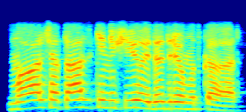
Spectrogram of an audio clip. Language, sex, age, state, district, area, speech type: Kashmiri, male, 30-45, Jammu and Kashmir, Baramulla, rural, conversation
